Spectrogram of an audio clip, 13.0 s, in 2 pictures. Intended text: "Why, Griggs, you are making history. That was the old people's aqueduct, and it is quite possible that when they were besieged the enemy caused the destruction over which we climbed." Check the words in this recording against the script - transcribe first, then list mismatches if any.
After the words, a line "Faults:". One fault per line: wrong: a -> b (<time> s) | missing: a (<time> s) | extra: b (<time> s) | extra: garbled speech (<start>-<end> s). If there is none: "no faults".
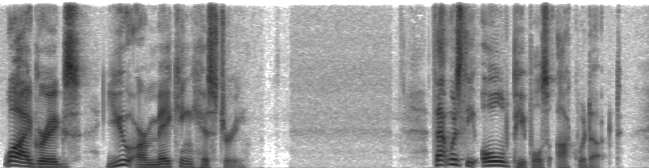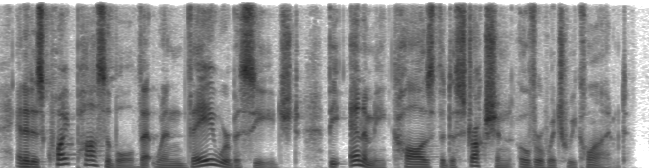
"Why, Griggs, you are making history. That was the old people's aqueduct, and it is quite possible that when they were besieged the enemy caused the destruction over which we climbed."
Faults:
no faults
